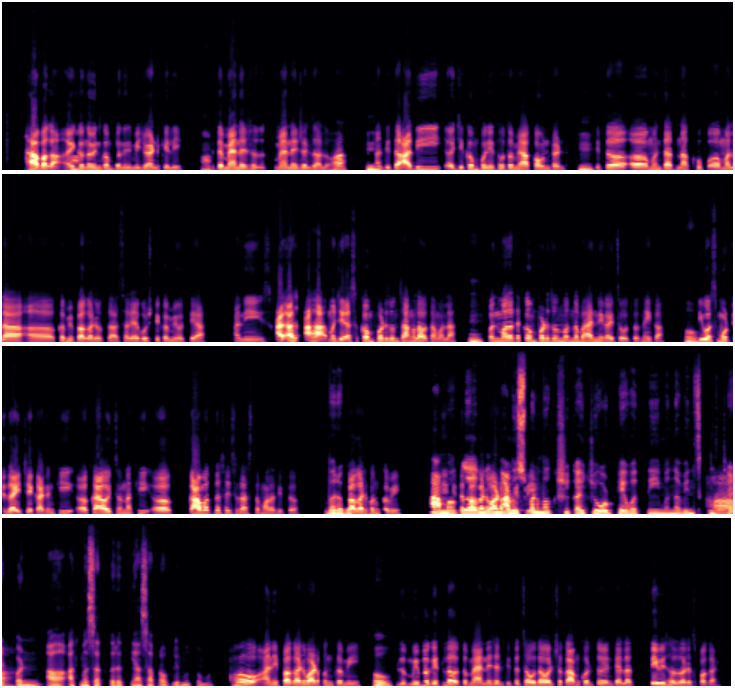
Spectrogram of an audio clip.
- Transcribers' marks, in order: other background noise; in English: "कम्फर्ट झोन"; in English: "कम्फर्ट झोनमधनं"; tapping
- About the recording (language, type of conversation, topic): Marathi, podcast, नोकरी बदलल्यानंतर तुमची ओळख बदलते का?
